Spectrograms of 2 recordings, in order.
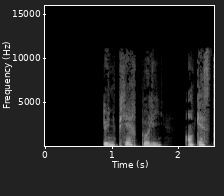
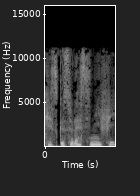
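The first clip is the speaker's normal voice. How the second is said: ordinary delivery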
